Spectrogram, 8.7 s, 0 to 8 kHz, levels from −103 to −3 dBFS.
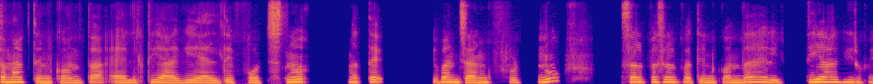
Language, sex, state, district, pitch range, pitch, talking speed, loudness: Kannada, female, Karnataka, Bellary, 200-230 Hz, 210 Hz, 125 wpm, -28 LUFS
